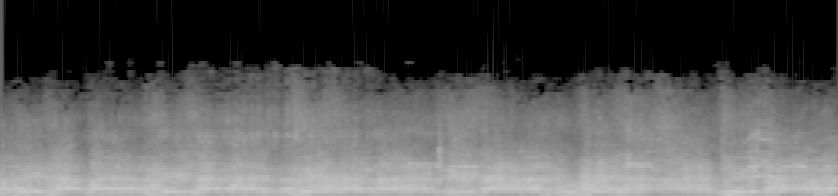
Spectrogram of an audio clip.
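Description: A large crowd shouting and cheering, many voices at once in a continuous din.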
